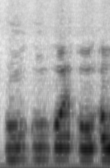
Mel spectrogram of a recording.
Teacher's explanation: 2 ही प्रकार के थे, वृत्ताकार और अवृत्ताकार। उच्चारण करने पर ओष्ठ का आकार गोल सा हो जाता है तो वृत्ताकार।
